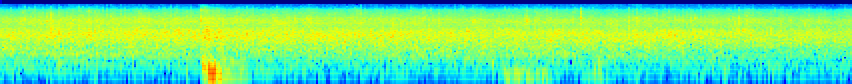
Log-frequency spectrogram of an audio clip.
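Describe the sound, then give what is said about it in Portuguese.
A church audience claps steadily for several seconds, a dense, even wash of many hands with no pauses, plus a single dull thump partway through. “Vamos dar um aplauso, mas Vamos lá.”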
